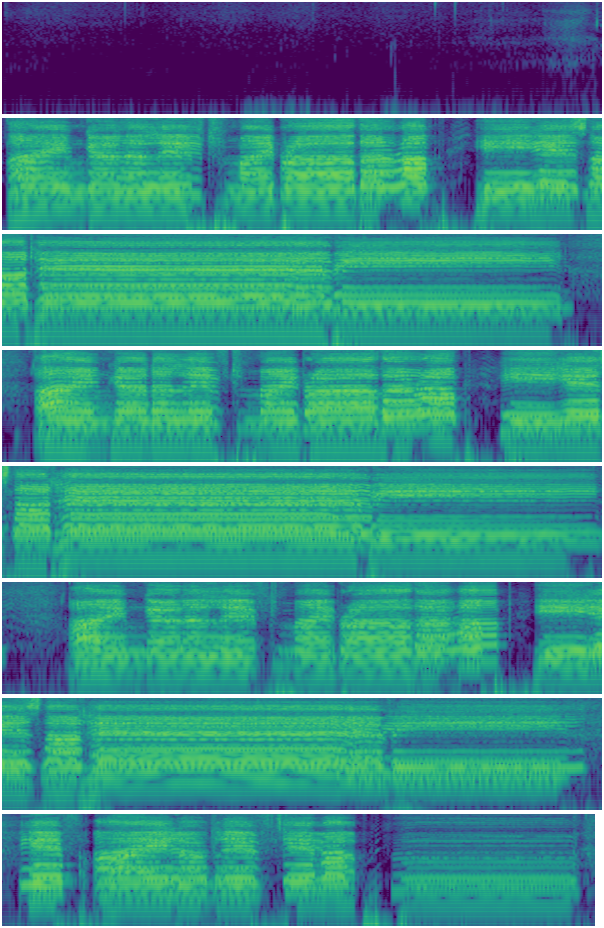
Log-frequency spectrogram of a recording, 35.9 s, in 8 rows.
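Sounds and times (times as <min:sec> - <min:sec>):
soprano alto tenor bass choir singing: 0:04.5 - 0:35.9.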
